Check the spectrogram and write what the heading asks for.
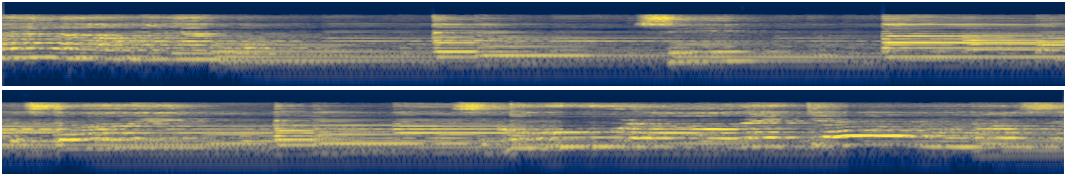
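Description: A man singing while strumming an acoustic guitar, performed live. Chords change every second or two under a sung melody.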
